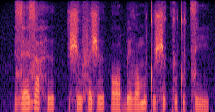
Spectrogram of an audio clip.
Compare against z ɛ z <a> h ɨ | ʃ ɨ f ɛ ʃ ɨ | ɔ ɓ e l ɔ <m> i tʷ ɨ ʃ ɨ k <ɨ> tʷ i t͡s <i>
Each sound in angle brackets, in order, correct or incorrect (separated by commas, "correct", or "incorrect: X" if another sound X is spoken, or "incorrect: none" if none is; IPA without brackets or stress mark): correct, correct, correct, correct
